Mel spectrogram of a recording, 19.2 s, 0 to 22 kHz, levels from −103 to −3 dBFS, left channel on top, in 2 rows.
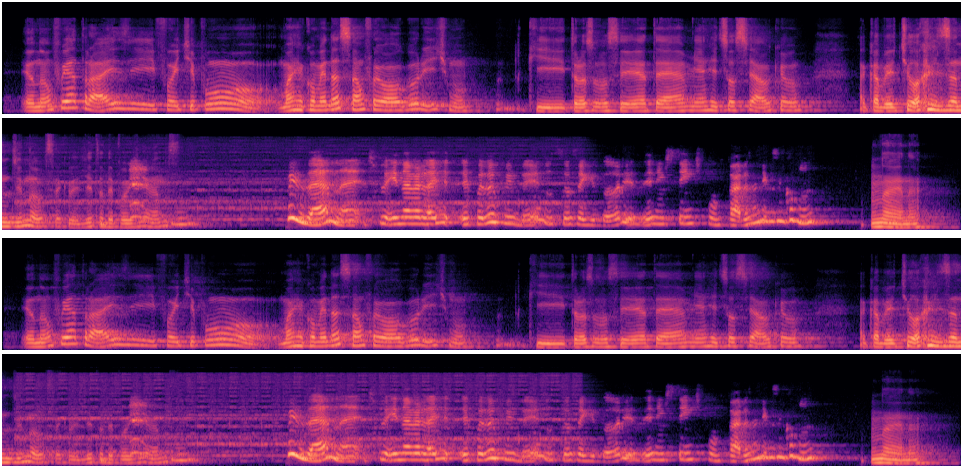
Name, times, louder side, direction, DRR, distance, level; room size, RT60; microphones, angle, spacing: voice 1, 0.2-4.7 5.0-8.0 8.6-11.3 18.3-18.8, left 2 dB, 60° left, 1.5 m, -29 dB
sound 1, 9.7-15.4, right 3 dB, 70° right, 3.1 m, -46 dB
voice 2, 10.9-11.5 12.4-17.8, left 1 dB, 10° left, 0.8 m, -28 dB
25.5 x 22.0 x 9.6 m
head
